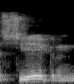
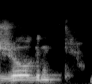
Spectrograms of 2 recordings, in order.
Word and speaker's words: Sjögren: síndrome de Sjögren, a pronúncia é Sjögren, né, mas todo mundo conhece como síndrome de Sjögren, própria doença celíaca, vasculites,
